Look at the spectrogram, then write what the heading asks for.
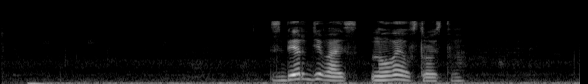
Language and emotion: Russian, neutral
